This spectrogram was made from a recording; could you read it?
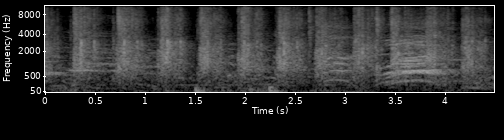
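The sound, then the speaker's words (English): A large crowd at a wrestling match cheers and claps loudly, with rhythmic bursts of applause and excited shouting rising over a steady roar of noise. “And now the crowd.”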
